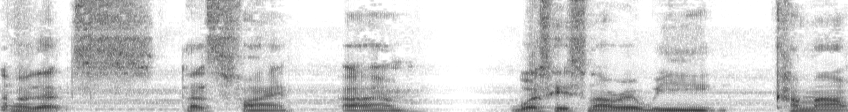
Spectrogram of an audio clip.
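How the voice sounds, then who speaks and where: A man's medium-pitched, monotone, flat delivery over music in the background. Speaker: tabletop roleplay performer. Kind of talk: actual play game session. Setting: video call.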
